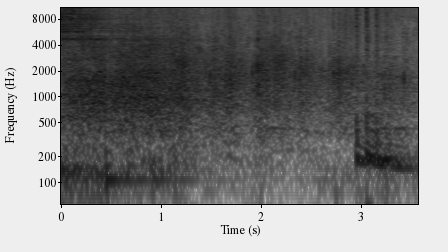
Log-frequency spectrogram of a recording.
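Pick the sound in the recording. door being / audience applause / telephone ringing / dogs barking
audience applause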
